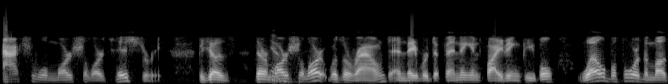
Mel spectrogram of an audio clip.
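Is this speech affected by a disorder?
Yes: cleft lip and palate; born with cleft lip and palate, many surgeries as a child, facial scars.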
